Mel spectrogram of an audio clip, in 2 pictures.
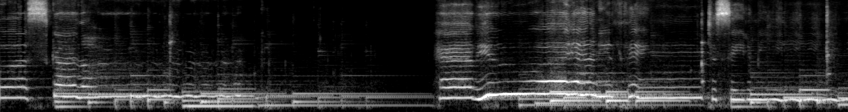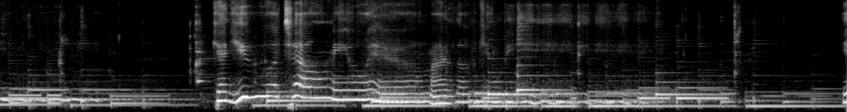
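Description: A woman sings slow, wordless phrases into a microphone over a classical guitar accompaniment, in a jazz ballad. There are three phrases, each beginning loudly and fading, the second starting about five seconds in and the third about thirteen seconds in.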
